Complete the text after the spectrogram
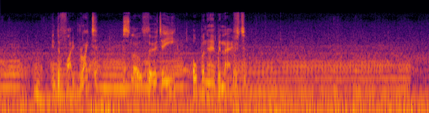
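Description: A car engine drones steadily at high revs.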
